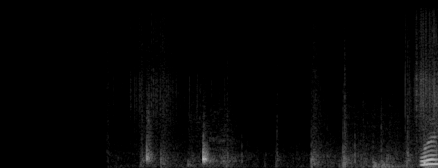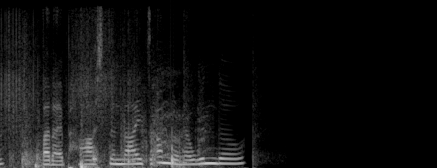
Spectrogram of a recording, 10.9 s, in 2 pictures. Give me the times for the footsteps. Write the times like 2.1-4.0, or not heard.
4.7-8.2.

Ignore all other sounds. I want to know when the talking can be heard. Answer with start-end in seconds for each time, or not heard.
5.2-8.6.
